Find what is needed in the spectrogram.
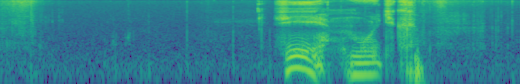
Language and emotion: Russian, sad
